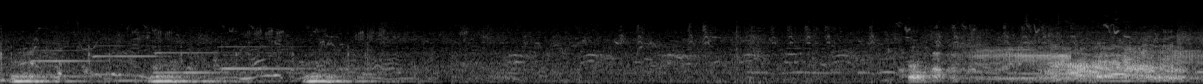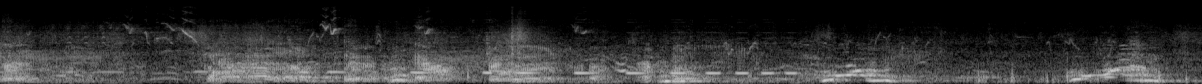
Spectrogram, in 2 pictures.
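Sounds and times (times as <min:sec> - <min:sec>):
lions growling: 0:03.0 - 0:03.8, 0:14.1 - 0:19.1
animal calls: 0:09.0 - 0:21.4.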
